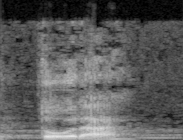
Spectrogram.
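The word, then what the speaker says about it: תורה: da vida humana a própria palavra lei Como já falamos no hebraico se pronuncia Torá fala em guiar alguém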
